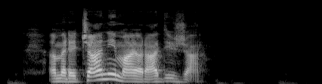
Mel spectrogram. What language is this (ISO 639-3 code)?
slv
